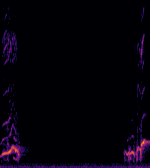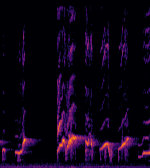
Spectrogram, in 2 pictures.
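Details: Pet cockatiel singing a "song attack" to claim a rival's favourite perch: a brief whistle, a long pause, then clustered warbled whistles and dipping notes, louder toward the end, over a faint low hum.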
